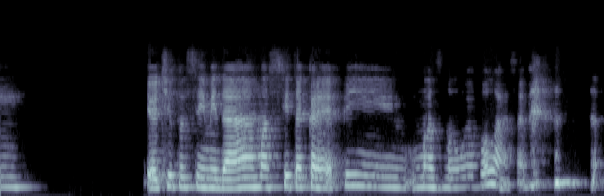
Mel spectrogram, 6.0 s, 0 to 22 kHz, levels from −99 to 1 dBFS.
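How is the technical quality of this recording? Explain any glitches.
Nothing stood out on listening to this recording, and there are no glitches to explain.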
